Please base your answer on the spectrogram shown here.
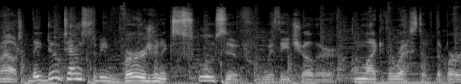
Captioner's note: none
